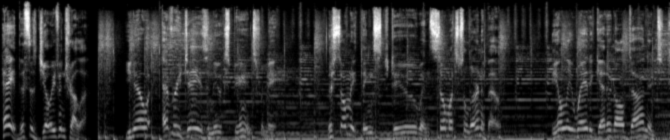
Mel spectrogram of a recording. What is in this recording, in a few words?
commercial male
